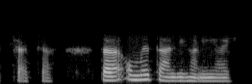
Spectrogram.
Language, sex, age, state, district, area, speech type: Sindhi, female, 45-60, Uttar Pradesh, Lucknow, rural, conversation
